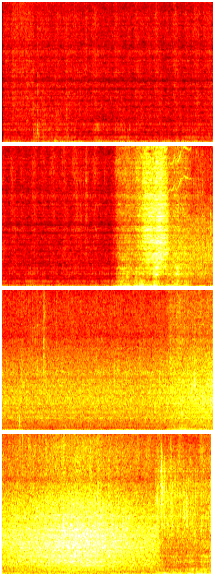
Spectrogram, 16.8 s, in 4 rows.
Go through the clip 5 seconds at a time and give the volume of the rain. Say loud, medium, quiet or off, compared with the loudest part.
off, medium, loud, loud.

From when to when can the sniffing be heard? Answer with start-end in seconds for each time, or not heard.
not heard.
